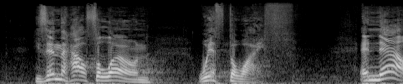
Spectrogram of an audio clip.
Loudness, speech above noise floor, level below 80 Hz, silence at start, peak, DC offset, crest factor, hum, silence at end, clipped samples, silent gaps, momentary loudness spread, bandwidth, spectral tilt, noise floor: -17 LUFS; 30 dB; -38 dBFS; 0.35 s; -2 dBFS; under 0.1%; 16 dB; none; 0 s; under 0.1%; none; 16 LU; 19 kHz; -4.5 dB/octave; -46 dBFS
